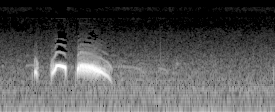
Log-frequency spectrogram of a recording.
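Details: Spotted dove giving one 'thổ' style coo meant to stir up wild doves: short low note, a clear coo, a long descending coo, then a pause before a new phrase starts right at the end.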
